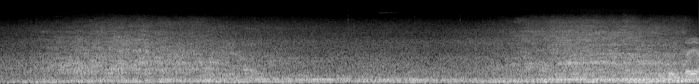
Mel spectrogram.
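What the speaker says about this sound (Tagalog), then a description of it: "Traffic." Road traffic makes a continuous broadband roar as cars pass nearby. The noise swells and eases slightly, stays fairly loud throughout and has no clear speech.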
